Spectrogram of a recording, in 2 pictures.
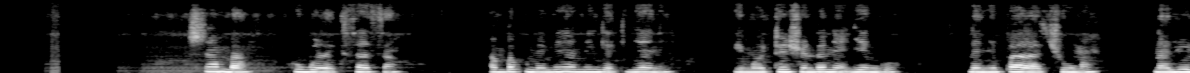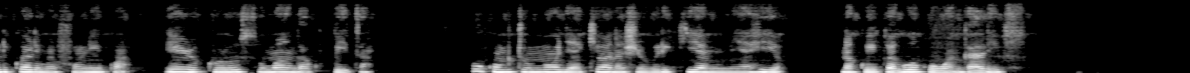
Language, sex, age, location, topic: Swahili, female, 25-35, Dar es Salaam, agriculture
